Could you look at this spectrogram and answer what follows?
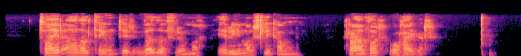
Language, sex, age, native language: Icelandic, male, 40-49, Icelandic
